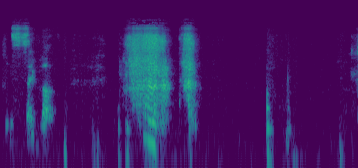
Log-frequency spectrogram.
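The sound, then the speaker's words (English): A person with a blocked nose blows it: one forceful, rushing blow lasting about half a second, surrounded by a few short sniffs and snorts, with no talking. “Excuse me, I need to blow my nose.”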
